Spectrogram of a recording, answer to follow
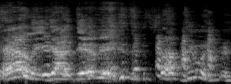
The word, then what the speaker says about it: Halle: Is it Hie or is it Haley? It's Hie.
